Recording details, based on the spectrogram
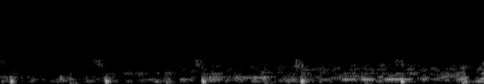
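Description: Regular low heartbeat thumps at about 60 a minute, over a background of rumbling gut noise.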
